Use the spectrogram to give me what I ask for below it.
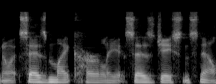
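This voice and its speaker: Against a quiet background, a man speaks in a Scottish accent at a fairly low pitch. He talks at a fairly quick pace with fairly even intonation. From Scotland. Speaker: podcast co-host. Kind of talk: casual tech discussion.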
